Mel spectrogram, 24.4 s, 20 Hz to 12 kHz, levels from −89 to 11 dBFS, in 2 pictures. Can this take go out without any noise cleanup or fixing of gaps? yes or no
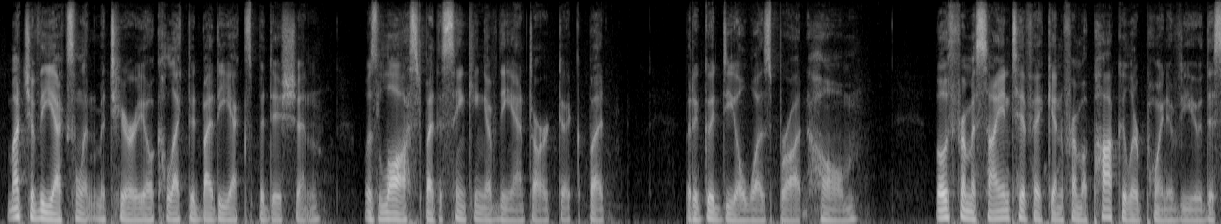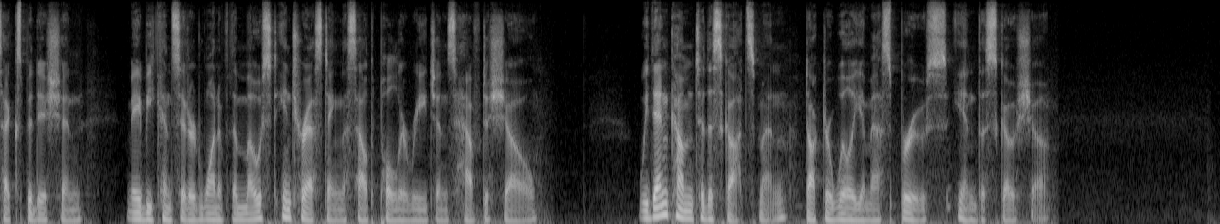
yes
